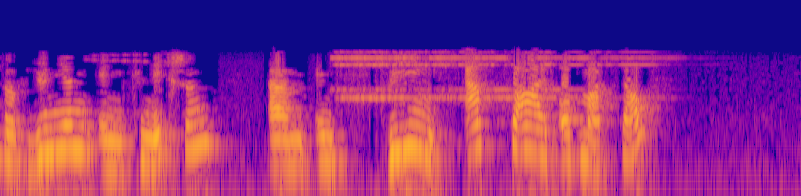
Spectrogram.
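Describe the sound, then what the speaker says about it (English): A phone's ringtone sounds during a recorded interview, thin steady high-pitched ringing layered under someone talking close up. "sorry about my phone."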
